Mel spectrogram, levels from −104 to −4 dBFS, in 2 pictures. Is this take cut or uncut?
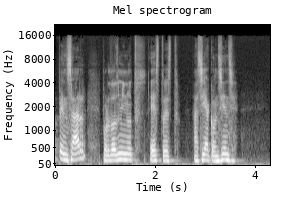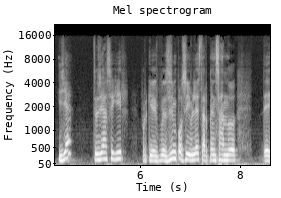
uncut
